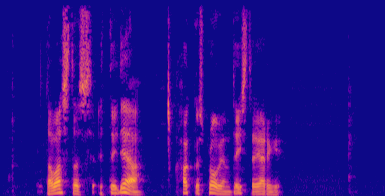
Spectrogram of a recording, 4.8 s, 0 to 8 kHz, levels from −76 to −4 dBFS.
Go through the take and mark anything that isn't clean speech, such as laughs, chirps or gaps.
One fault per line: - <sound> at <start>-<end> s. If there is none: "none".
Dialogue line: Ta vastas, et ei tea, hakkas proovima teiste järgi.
none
